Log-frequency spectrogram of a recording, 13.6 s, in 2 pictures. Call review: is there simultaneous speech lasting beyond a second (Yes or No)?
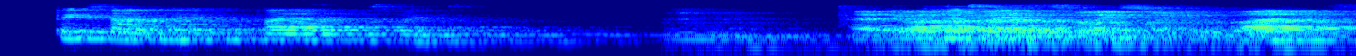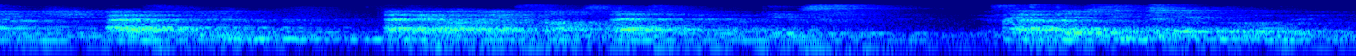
Yes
